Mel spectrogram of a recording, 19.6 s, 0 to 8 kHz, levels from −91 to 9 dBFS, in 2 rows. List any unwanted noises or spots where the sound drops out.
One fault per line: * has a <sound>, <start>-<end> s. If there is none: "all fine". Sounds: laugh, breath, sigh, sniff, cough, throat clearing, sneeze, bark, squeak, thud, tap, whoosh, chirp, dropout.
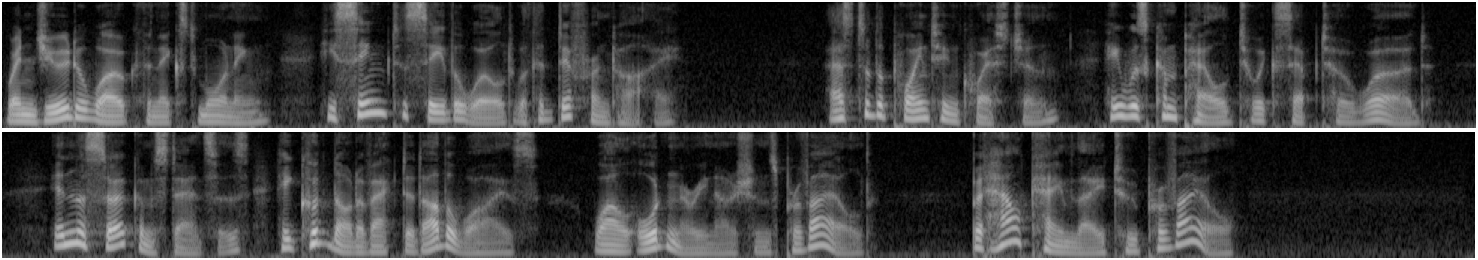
all fine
